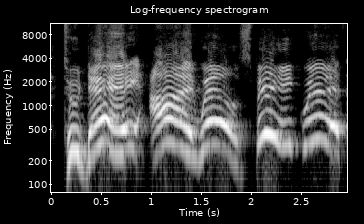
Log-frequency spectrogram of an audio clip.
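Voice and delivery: shouted high and slow all through; loud power throughout, no focus; too loud. Shown as a demonstration. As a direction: blast every word with no focus. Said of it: "it sounds kinda like this".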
